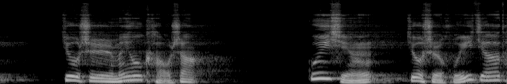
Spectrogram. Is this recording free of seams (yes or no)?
yes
